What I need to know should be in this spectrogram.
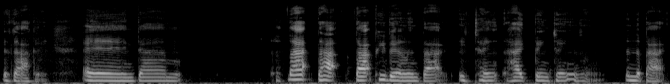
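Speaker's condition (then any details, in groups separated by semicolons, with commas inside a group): Profound deafness; learned to speak and lip-read in oral pre-preschool, mainstreamed, little ASL now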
